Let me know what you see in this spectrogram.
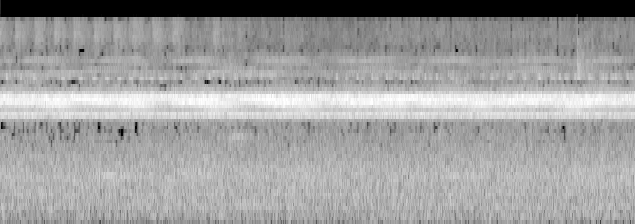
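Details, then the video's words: Crickets chirping loudly at night, a dense, unbroken high-pitched trill that holds steady throughout, with a fainter shimmering layer above it and no other clear sounds. "Night Ambience Crickets Chirping Loudly"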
